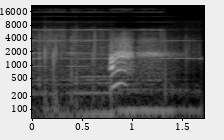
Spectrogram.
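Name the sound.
telephone ringing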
